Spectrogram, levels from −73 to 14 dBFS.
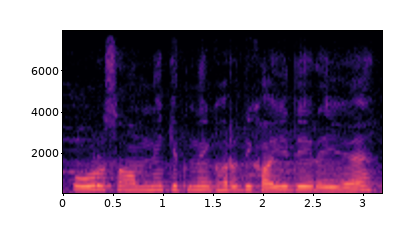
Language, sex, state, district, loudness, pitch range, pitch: Hindi, male, Uttar Pradesh, Shamli, -16 LUFS, 180-190 Hz, 185 Hz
